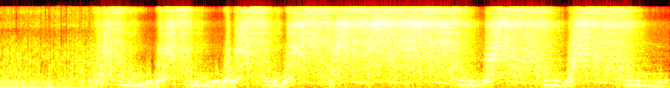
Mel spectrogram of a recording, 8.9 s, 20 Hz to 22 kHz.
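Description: Kawasaki Z900's 948 cc inline-four, breathing through an aftermarket full-system exhaust with headers, idling and then revved in about eight quick throttle blips, each rising and falling back toward idle.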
